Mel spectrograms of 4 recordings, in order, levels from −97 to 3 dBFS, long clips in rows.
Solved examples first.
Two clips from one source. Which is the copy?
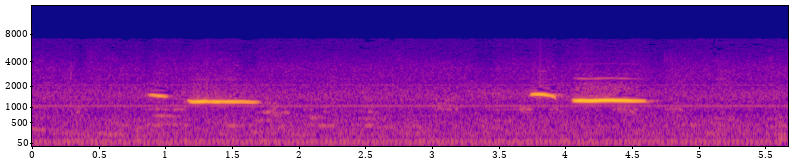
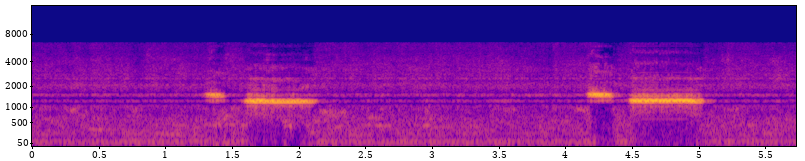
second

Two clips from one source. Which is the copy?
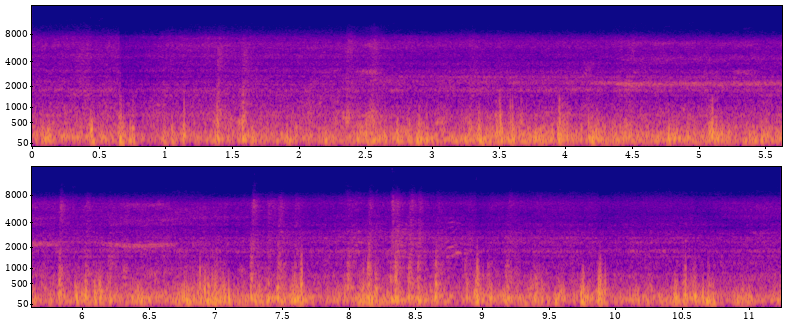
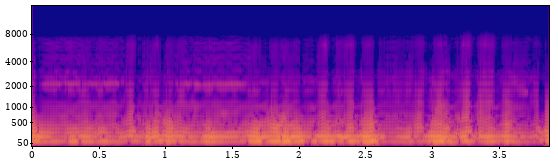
second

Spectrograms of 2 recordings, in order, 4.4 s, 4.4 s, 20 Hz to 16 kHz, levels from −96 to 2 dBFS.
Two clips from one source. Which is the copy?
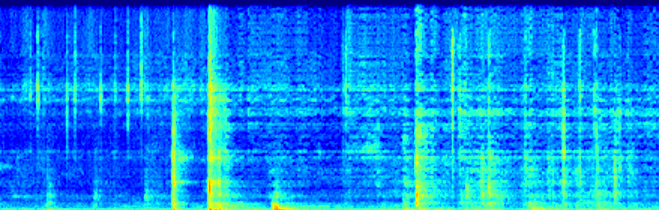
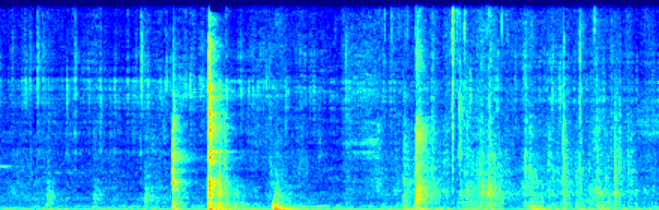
first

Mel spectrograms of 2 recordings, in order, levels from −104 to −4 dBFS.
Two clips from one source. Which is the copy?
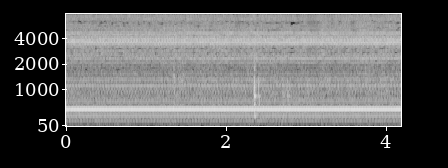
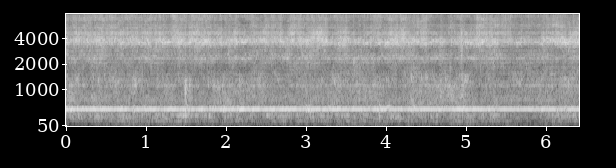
second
